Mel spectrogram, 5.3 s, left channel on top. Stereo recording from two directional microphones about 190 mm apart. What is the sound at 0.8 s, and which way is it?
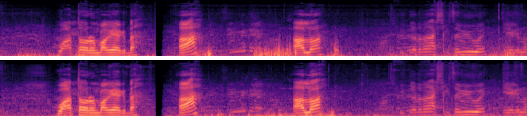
Speech, 5° right (ahead or behind).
